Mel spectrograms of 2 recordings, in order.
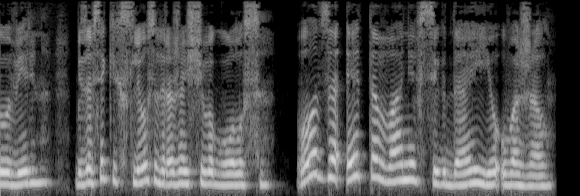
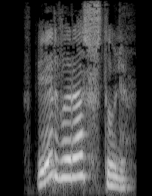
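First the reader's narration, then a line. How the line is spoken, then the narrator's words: Snort. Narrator (Russian): хмыкнул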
